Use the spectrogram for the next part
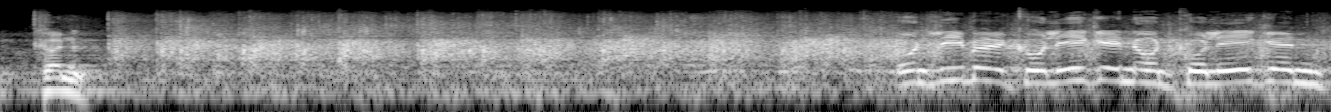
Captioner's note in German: Beifall CDU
